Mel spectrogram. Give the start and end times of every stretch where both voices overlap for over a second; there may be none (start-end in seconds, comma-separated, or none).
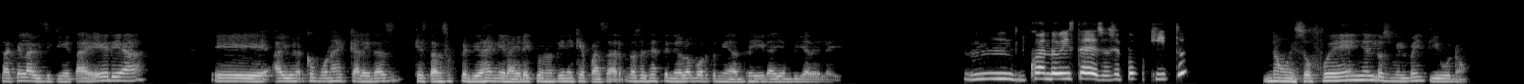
none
